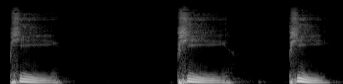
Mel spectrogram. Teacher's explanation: you pop your lips and you pop the air the air is pushing out so air is going out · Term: p sound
